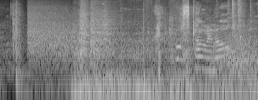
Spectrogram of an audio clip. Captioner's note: rumbling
